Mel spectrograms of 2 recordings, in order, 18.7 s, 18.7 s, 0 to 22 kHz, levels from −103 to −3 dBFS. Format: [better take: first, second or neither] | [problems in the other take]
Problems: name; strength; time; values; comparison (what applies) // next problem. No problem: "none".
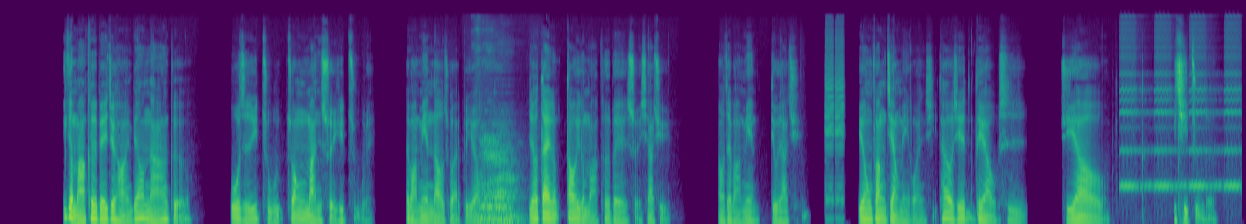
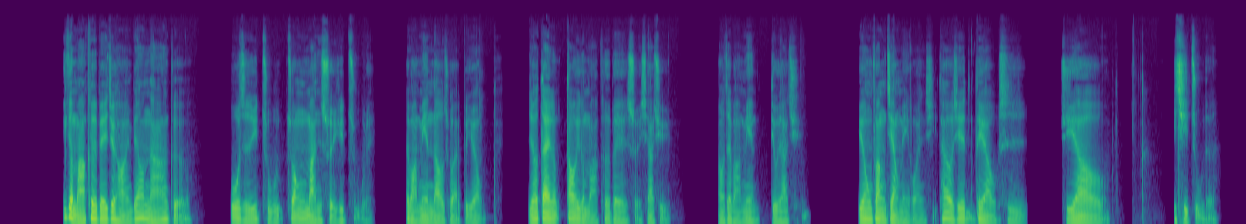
second | dog barking; noticeable; at 7 s; peak 2 dB below the speech // alarm; noticeable; at 12 s; peak 8 dB below the speech // alarm; faint; from 17 s on; peak 10 dB below the speech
